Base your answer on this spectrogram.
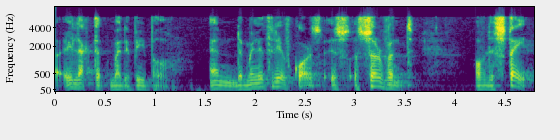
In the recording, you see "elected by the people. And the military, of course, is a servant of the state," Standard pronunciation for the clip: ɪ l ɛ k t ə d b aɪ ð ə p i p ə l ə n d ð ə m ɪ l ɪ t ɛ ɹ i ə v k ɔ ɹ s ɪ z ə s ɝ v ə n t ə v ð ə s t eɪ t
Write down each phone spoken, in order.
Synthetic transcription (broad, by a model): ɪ l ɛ k t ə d b aɪ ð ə p i p ə l ə n d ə m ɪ l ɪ t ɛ ɹ i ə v k ɔ ɹ s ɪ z ə s ɝ v ə n t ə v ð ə s t eɪ t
